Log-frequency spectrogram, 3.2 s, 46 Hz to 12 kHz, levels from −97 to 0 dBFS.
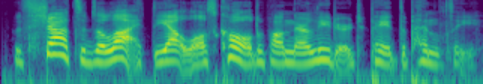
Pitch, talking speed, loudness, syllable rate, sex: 205 Hz, 260 wpm, -19 LUFS, 6.9 syllables/s, female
